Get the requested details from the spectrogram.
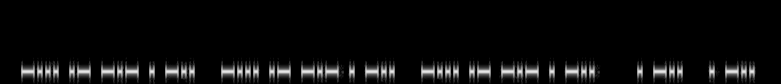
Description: Morse code, heard as a keyed tone, about 30 wpm, 600 Hz. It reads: BAKED BAKED BAKED ED ED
